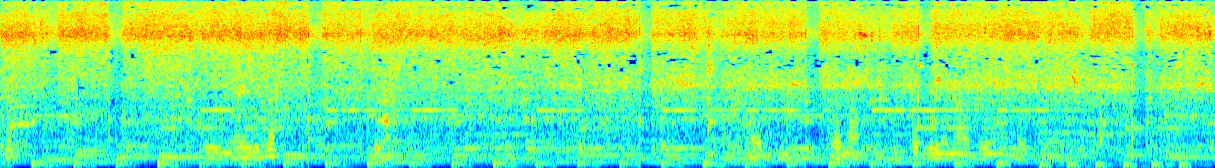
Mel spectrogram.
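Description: Sliced onions, garlic and tomatoes sizzling in hot oil in a metal pot, the steady frying hiss broken by a few clicks and scrapes as a metal ladle stirs them against the pot.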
